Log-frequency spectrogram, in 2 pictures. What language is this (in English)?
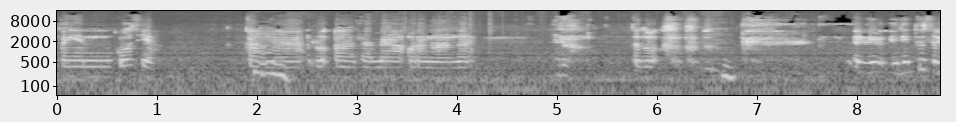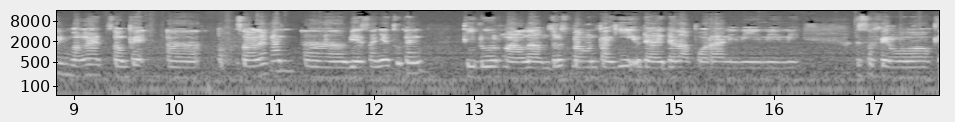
Indonesian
